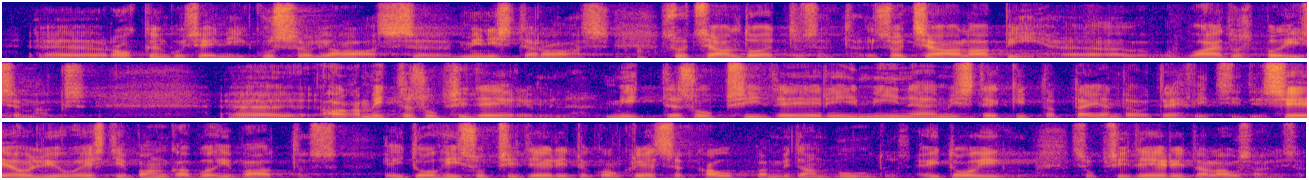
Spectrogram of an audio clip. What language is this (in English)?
Estonian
